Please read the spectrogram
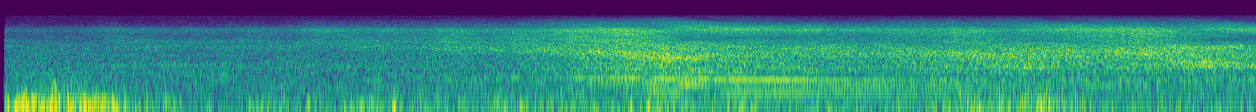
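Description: Road traffic on a city street: a continuous rumble of passing vehicles, with an engine's steady hum standing out for a few seconds in the middle.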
